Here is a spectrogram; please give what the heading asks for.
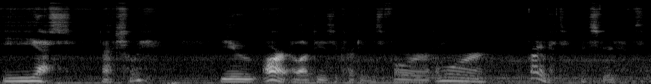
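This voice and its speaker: A man's voice: medium pitch, animated, measured pace, a bit bright, a little hiss or hum, rough recording. A man acting the part of a young butler cafe waiter in an audio roleplay, with formal, courteous service talk.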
